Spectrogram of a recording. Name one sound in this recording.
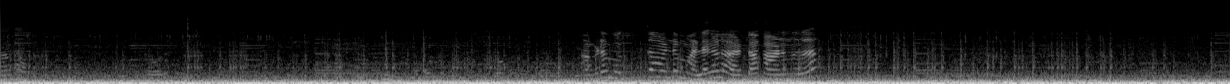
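Tyres rumble on a paved road.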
